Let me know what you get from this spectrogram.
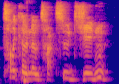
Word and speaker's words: Taiko no Tatsujin: Uh, Taiko no Tatsujin, I think I pronounced that correctly.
